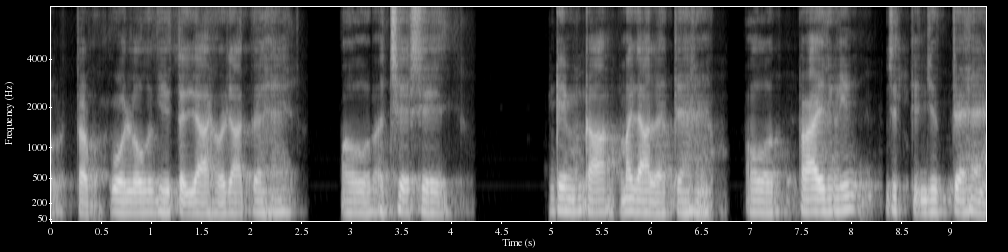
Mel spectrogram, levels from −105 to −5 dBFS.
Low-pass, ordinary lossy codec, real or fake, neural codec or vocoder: none; none; fake; codec, 16 kHz, 1 kbps, FunCodec, trained on Chinese and English, 50 frames a second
